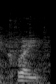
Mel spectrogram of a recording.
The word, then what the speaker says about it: crepe: and asking for it you've got to say crate and not uh mispronounce it well it's crap yeah otherwise they go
